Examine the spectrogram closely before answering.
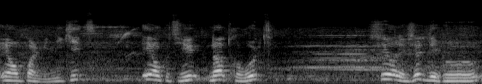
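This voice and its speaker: With noticeable background noise behind him, this man keeps a moderate pace, a high pitch and ordinary pitch variation. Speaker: gaming YouTuber. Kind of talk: let's play commentary. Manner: halting.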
